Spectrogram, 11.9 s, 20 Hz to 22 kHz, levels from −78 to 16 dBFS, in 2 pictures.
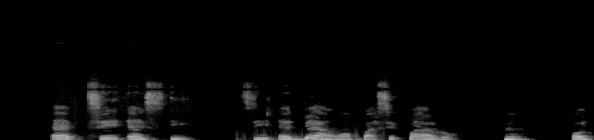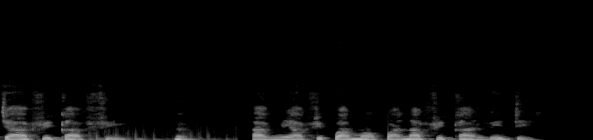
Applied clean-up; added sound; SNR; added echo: neural mask model RNNoise.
